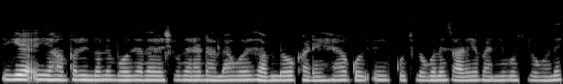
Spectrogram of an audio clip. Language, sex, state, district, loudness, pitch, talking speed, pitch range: Hindi, female, Delhi, New Delhi, -18 LUFS, 200 Hz, 300 wpm, 195-205 Hz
